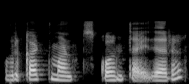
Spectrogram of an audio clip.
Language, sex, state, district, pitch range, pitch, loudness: Kannada, female, Karnataka, Bijapur, 195-225 Hz, 210 Hz, -18 LUFS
